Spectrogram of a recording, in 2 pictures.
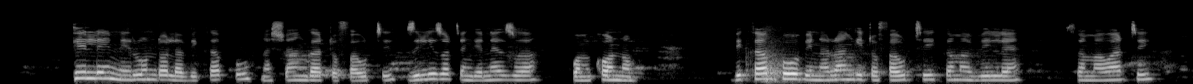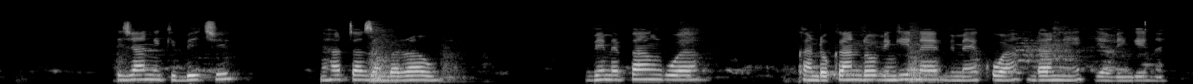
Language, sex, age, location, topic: Swahili, female, 25-35, Nairobi, finance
